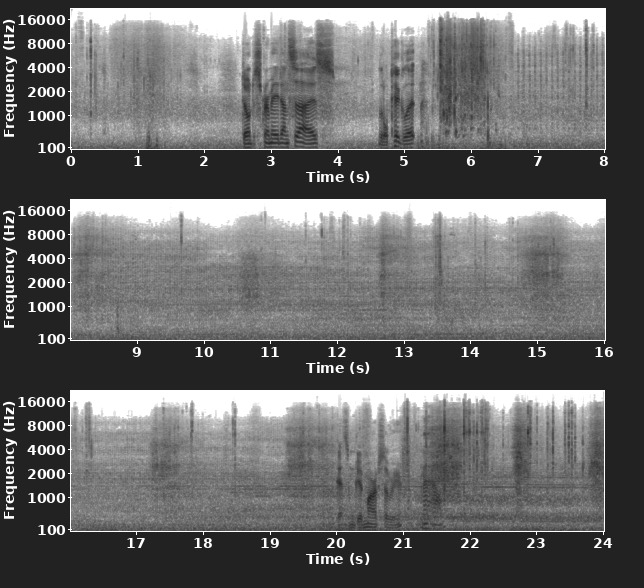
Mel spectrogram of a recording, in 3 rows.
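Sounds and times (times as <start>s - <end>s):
wind buffeting microphone: 0.9s - 1.8s, 5.0s - 7.4s
water swishes: 5.5s - 6.6s.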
